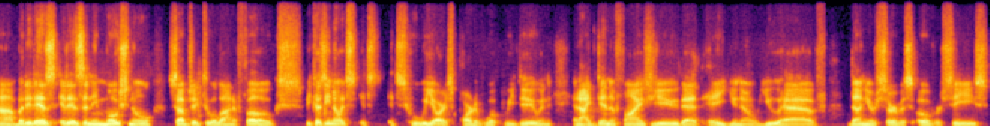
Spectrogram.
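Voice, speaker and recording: Man with an American accent, very deep and low in pitch, at a moderate pace with fairly even intonation. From Portugal. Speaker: army command sergeant major. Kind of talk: webinar interview. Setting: video webinar.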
